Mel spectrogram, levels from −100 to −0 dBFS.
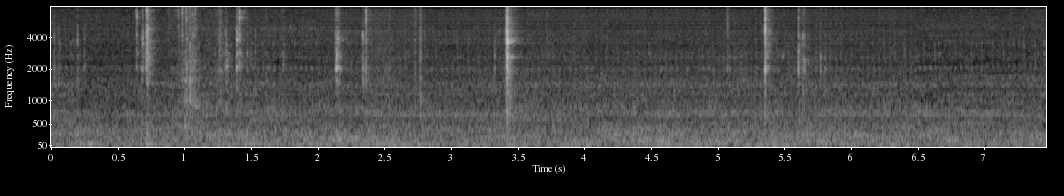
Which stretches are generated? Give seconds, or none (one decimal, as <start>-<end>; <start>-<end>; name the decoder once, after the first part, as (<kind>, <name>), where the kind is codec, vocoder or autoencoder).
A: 2.0-6.5 (codec, DAC)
